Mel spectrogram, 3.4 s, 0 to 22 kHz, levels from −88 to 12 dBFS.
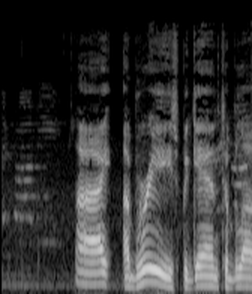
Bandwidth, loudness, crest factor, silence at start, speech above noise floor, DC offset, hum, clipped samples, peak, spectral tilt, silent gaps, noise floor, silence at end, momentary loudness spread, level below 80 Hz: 13.5 kHz; -15 LUFS; 16 dB; 1 s; 39 dB; under 0.1%; none; under 0.1%; 0 dBFS; -6.5 dB/octave; none; -54 dBFS; 0 s; 9 LU; -58 dBFS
